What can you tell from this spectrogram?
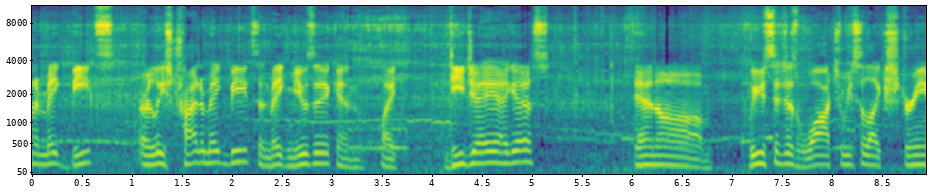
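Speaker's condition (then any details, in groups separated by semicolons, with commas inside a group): No condition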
